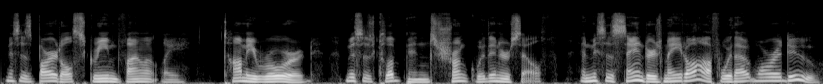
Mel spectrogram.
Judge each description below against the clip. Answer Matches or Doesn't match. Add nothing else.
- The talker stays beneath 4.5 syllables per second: Matches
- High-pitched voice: Doesn't match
